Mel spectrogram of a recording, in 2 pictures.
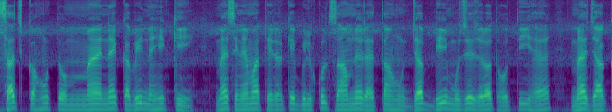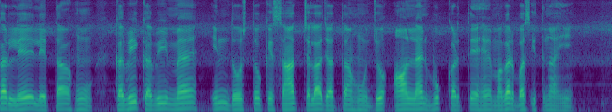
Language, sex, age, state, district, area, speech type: Urdu, male, 30-45, Bihar, Supaul, urban, read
